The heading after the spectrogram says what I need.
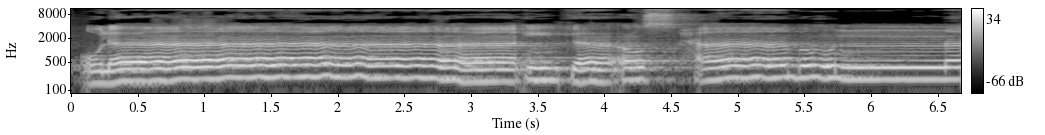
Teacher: صاد کو موٹا کر کے پڑھنا ہے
